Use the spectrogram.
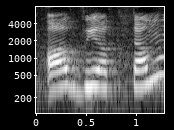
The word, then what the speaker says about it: অব্যক্তং: বীজানি স্বরাস, দন্তস্বর নিচে ও আছে, খেয়াল রাখবেন, স্ব হবে উচ্চারণটা, স্ব, স্বরাস শক্তয়, শক্তয় অব্যক্তং, অব্যক্তম অনুসারের জায়গায় ময় হসন্ত আর ও এর সাথে ইয় যুক্ত হয়েছে, অব্যক্তম।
